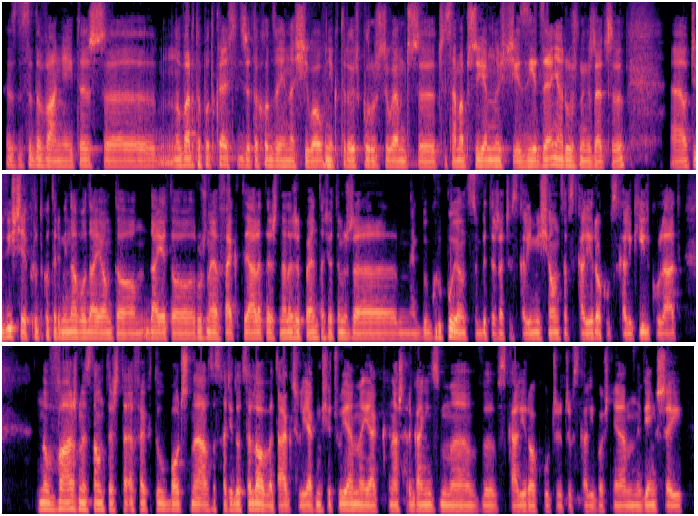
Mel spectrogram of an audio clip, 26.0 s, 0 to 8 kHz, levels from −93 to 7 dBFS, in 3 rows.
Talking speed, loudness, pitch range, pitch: 185 wpm, -18 LUFS, 90-100 Hz, 95 Hz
